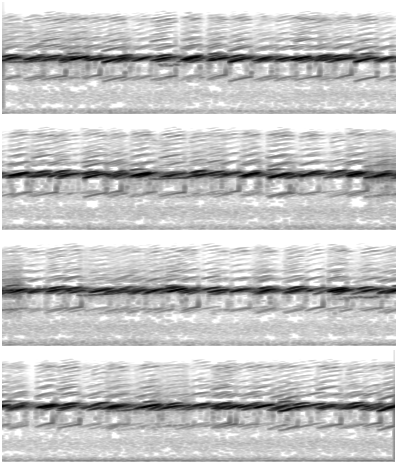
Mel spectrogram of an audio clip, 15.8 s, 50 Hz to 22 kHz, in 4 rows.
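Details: Northern spring peeper chorus, West Chezzetcook wetlands, Nova Scotia, dusk on 18 May 2020: a relentless high piping of countless frogs, individual rising peeps close by over a ringing background, faint low hum late on.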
